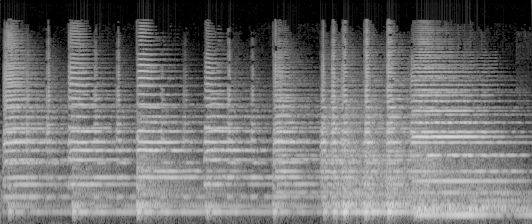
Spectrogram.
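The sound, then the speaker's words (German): Church bells peal through the streets of Munich during a royal proclamation, with many loud, ringing strikes in overlapping succession and rich tones that sustain and blend into a continuous clangour. “begleitet von Glockengeläut und Kanonendonner, durch die Straßen der Haupt- und Residenzstadt München.”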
